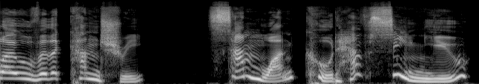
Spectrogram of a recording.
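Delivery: high voice climbing as she scolds; mother's rising scold. Acted. Mother complaining about the stolen flying car, rising and high. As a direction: let the telling-off build.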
